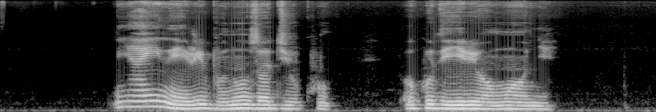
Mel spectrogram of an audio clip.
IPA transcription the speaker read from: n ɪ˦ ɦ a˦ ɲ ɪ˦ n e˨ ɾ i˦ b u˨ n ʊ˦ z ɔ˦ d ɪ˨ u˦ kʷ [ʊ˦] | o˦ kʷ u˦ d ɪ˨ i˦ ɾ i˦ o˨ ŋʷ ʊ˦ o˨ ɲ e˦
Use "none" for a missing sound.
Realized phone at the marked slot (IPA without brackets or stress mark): u˦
